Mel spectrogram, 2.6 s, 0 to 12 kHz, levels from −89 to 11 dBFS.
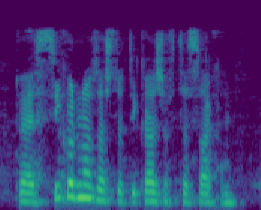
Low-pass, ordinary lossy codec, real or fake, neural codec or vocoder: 7.2 kHz; MP3, 64 kbps; real; none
